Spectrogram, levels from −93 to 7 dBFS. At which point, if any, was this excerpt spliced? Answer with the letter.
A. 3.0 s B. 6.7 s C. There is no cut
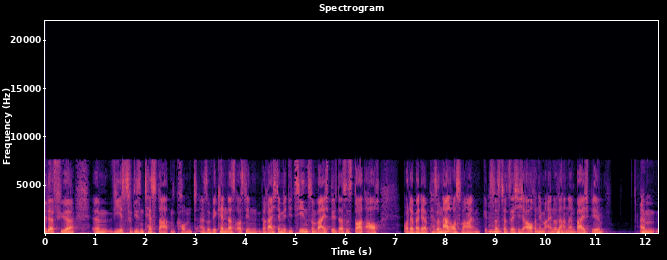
C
